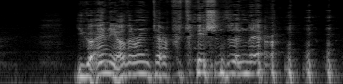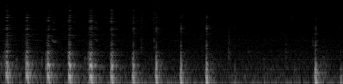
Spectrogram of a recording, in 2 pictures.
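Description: An older man laughs loudly in bursts.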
